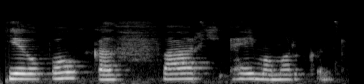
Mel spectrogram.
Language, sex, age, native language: Icelandic, female, 11, Icelandic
